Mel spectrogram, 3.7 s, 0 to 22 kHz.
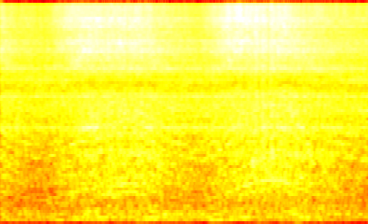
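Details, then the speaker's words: GMC Typhoon turbo engine after $500 transformation and rewiring, first start, base timing not yet set: strong, even note revving up and settling back with no misses, knocks, rattles or smoke; idle slightly shaky but sounds healthy, like a Grand National. "I mean no smoke at all that sounds pretty normal kind of sounds like my Buick Grand National to be honest with you"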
